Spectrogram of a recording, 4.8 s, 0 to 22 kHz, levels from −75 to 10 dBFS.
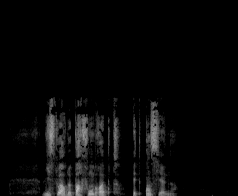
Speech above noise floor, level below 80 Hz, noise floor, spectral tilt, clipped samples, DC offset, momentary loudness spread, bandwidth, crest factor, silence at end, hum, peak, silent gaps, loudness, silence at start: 58 dB; -62 dBFS; -81 dBFS; -3.5 dB/octave; under 0.1%; under 0.1%; 16 LU; 11.5 kHz; 24 dB; 1.4 s; none; -2 dBFS; none; -22 LUFS; 0.85 s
